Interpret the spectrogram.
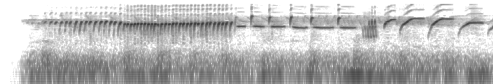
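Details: Canary song meant to stir other canaries to sing, with a long rolling trill: a fast buzzy roll held near two seconds, then repeated whistled notes, some flat, some sweeping upward, and a low note near the end.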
